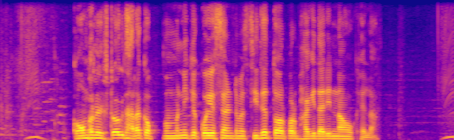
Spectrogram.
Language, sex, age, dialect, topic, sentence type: Bhojpuri, male, <18, Southern / Standard, banking, statement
